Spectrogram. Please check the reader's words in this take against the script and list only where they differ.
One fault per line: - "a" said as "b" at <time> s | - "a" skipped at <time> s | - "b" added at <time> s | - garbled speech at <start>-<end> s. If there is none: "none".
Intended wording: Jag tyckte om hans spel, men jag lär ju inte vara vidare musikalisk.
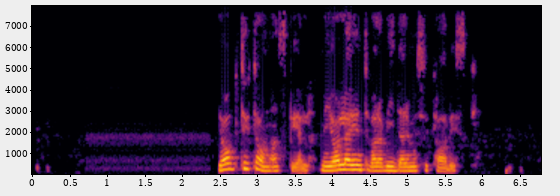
none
